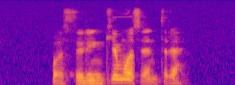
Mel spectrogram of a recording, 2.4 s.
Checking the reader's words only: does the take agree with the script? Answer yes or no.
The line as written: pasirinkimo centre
yes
